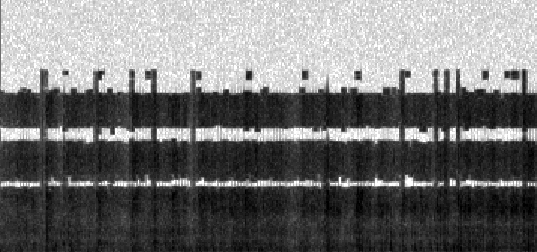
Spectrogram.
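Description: Inflatable snow tube sliding over packed snow: a continuous rough rushing and scraping with many small crunches.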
